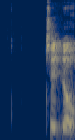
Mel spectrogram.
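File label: "cedok", Malay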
